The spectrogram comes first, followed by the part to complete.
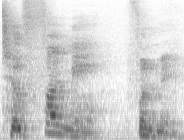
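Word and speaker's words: Tofunmi: to pronounce it so it's pronounced to funny yes okay thank you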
